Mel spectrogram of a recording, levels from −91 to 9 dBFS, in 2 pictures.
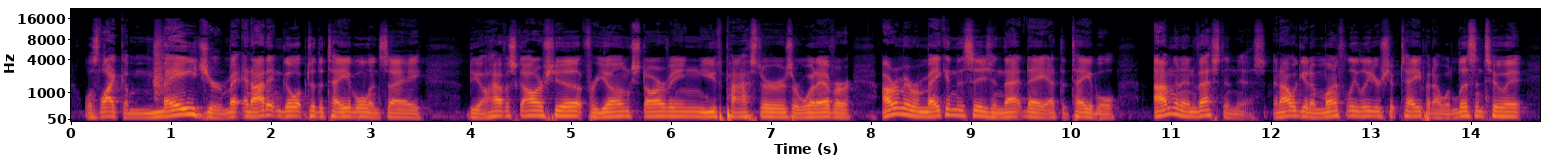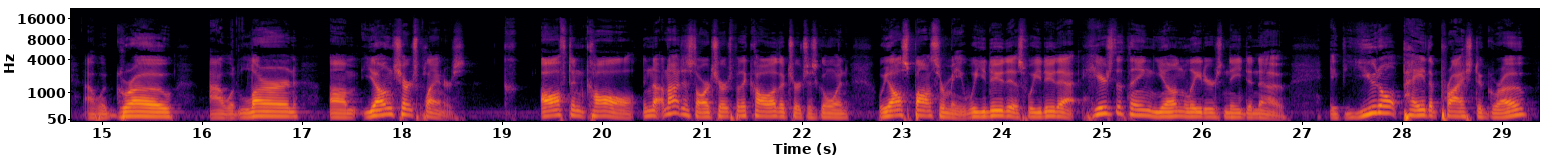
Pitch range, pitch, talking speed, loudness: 110-135 Hz, 120 Hz, 215 wpm, -25 LUFS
